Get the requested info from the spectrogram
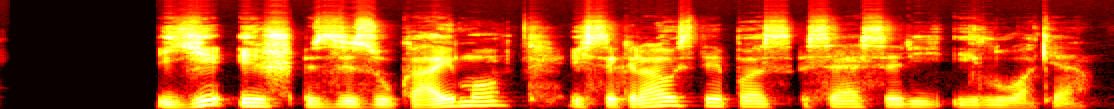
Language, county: Lithuanian, Panevėžys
